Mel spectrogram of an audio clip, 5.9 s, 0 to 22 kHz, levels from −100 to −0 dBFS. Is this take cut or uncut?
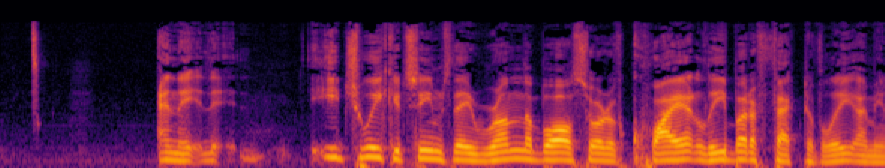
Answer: uncut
